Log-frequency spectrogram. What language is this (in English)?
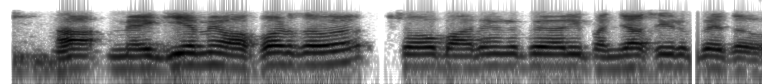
Sindhi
